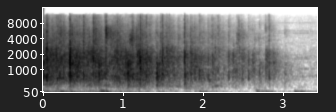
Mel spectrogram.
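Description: A room full of people applauds, a dense patter of many hands clapping at once that holds steady and then thins out and fades away over a few seconds.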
